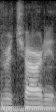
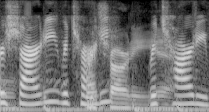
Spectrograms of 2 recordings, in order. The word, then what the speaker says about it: Ricchiardi: My last name's Ricchiardi though, but that's Blake PD's cool. Ricchiardi.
